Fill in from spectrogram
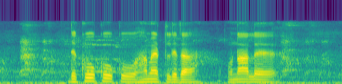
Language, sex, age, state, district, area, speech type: Santali, male, 60+, West Bengal, Malda, rural, spontaneous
